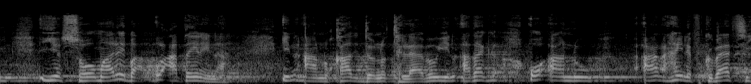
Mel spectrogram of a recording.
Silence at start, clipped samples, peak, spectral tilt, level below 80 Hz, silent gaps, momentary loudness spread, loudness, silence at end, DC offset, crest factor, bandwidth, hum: 0 s; under 0.1%; -12 dBFS; -4.5 dB/octave; -68 dBFS; none; 7 LU; -31 LUFS; 0 s; under 0.1%; 18 dB; 11.5 kHz; none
